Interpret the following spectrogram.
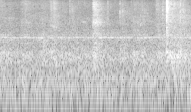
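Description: Steady background hiss of a tournament playing hall with a thin constant high tone, and a couple of soft clicks about halfway through.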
